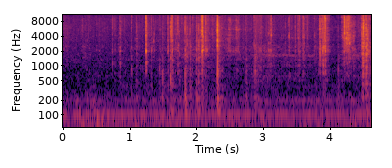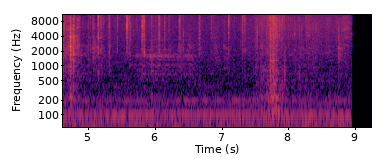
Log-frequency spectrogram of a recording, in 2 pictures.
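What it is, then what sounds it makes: Soap bar being carved. A rectangular solid white soap bar held in the hand is scraped along its face and edges with a box-cutter blade. Quiet, dry scratching comes in short bursts with sharp, bright ticks, a few louder strokes standing out over a steady low hum.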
